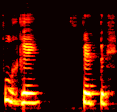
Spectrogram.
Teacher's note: il est proche du E, mais il est plus tendu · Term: accent circonflexe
